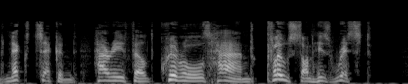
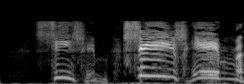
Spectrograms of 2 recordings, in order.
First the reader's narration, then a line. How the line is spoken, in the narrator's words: shrieked Voldemort again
